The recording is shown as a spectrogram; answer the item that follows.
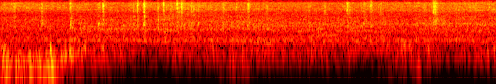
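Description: Outdoor crowd hubbub of many people walking and talking, with no single voice standing out. A brief low rumble comes at the very start.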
